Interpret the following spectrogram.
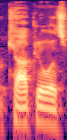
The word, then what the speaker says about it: Capulet: And if you're wondering, how do I remember Capulet's Montagues? It's Juliet Capulet. So it rhymes.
